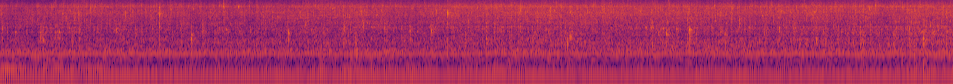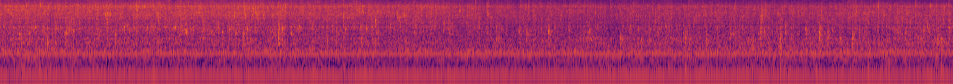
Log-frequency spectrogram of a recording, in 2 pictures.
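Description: Chicken drumsticks frying in hot oil in a kadai at high heat: continuous sizzling and crackling, with light scrapes and taps as they are turned with a spatula and fork. A steady low hum runs underneath.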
